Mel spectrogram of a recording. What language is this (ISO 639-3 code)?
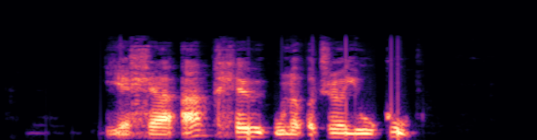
abk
